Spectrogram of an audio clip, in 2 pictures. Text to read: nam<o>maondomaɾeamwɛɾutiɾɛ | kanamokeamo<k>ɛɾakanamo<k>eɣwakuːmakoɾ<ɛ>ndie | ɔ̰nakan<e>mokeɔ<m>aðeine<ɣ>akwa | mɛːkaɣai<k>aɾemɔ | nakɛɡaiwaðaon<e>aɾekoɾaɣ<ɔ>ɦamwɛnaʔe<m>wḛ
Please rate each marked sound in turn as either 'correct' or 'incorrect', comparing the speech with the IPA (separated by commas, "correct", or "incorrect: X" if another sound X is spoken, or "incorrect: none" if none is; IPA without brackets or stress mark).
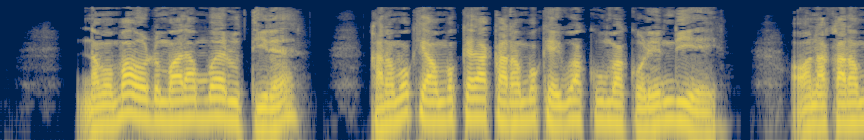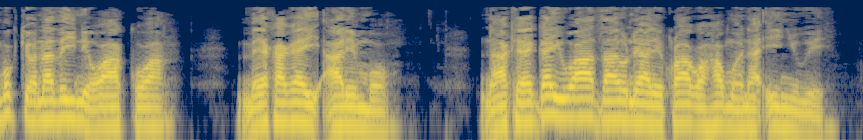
incorrect: ɔ, correct, correct, incorrect: e, incorrect: a, incorrect: n, incorrect: w, incorrect: ʔ, correct, correct, incorrect: ɲ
